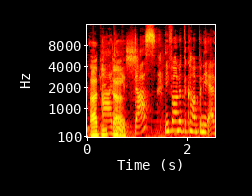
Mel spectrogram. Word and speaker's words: Adidas: were referring to because they usually pronounce it Adidas. And in Germany, we say Adidas. Adidas. Adidas. Adidas. Super different.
